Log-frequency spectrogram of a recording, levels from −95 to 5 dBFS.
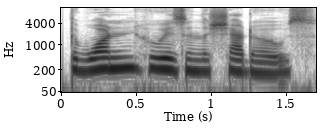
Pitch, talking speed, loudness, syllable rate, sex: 195 Hz, 245 wpm, -15 LUFS, 5.7 syllables/s, female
